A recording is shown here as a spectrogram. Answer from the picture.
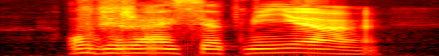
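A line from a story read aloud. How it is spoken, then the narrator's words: Hissing. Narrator (Russian): прошипел Визерис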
